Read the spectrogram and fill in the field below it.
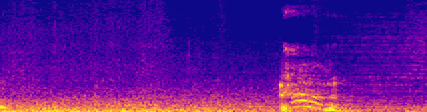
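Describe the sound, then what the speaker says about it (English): A single short throaty cough bursts out once against a steady background hiss, brief and fairly close, during Final Fantasy X gameplay. "Look at why I'm coughing all of a sudden."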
